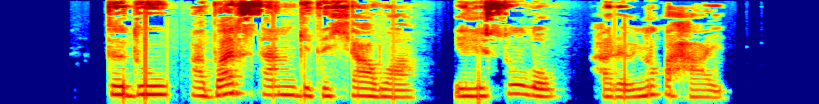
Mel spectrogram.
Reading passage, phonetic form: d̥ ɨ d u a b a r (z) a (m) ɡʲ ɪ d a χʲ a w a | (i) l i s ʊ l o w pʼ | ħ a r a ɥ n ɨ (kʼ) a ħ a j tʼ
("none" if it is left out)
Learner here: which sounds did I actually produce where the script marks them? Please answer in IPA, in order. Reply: s, m, i, qʼ

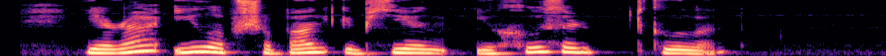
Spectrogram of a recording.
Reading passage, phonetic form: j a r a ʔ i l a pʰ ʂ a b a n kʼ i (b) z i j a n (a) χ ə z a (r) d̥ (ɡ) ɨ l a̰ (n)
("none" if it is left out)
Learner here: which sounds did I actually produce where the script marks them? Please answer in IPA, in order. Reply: b, i, r, ɡ, n

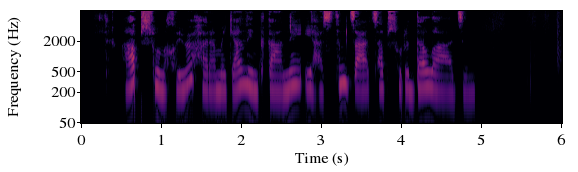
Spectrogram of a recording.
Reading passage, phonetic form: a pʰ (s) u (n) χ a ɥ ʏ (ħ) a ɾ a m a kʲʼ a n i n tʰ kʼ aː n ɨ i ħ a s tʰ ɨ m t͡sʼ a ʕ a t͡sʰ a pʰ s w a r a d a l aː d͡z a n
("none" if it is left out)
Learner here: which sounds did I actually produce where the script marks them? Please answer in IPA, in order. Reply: s, n, ħ

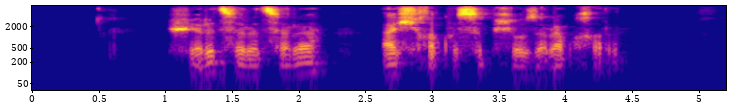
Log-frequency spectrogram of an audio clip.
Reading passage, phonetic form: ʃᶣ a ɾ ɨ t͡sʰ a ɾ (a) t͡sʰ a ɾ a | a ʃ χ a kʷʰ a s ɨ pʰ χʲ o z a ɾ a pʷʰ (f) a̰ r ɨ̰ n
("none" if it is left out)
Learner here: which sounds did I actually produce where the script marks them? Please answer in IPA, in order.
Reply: a, χ

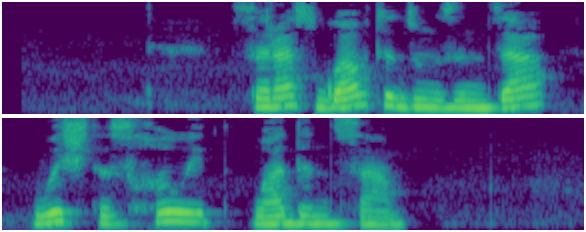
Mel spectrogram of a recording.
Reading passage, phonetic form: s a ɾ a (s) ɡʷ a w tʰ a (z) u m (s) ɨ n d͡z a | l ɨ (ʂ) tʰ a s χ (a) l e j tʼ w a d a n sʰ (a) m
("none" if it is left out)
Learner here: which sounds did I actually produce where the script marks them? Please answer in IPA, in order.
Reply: s, d͡z, z, ʃ, ə, a

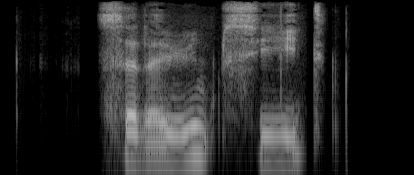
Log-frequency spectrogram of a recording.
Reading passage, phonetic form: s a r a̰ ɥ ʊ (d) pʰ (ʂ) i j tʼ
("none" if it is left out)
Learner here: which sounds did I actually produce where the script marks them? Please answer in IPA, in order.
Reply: n, s

